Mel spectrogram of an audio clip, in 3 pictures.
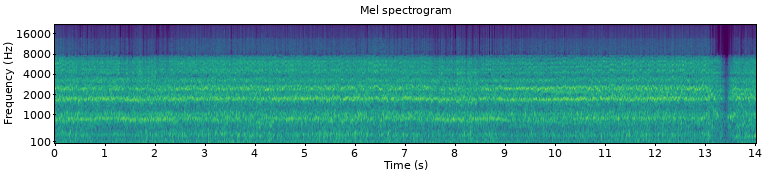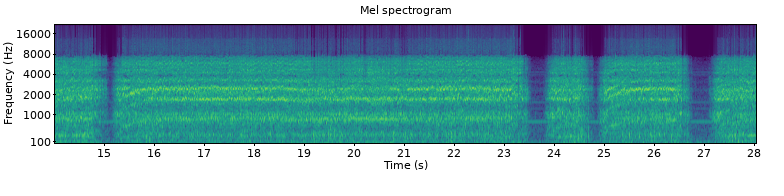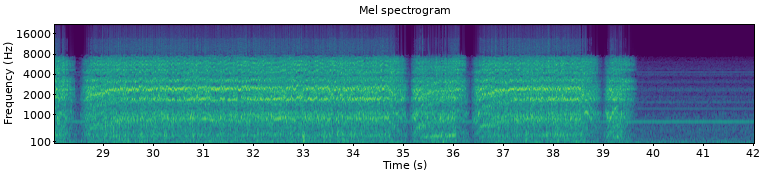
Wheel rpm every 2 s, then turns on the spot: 230, 220, 230, 230, 210, 210, 170, 140, 200, 210, 210, 160, 110, 120, 150, 210, 210, 150, 150, 110, 0.
38-40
